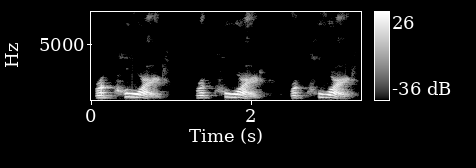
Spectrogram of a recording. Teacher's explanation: the stress changes from the first syllable to the second syllable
